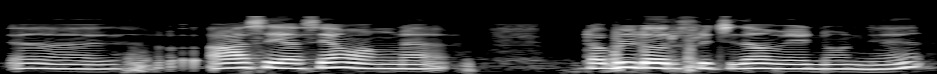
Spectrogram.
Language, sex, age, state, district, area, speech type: Tamil, female, 18-30, Tamil Nadu, Krishnagiri, rural, spontaneous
